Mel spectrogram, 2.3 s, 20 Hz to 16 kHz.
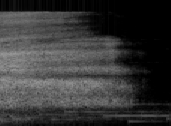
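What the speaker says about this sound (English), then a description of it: "Let's take 3 lion's breaths here" A single forceful yoga lion's breath, exhaled through the open mouth with the tongue out, close and loud, a broad breathy rush that fades over about two seconds with no talk.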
